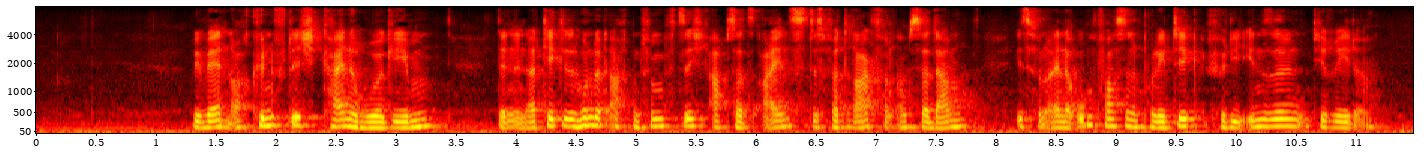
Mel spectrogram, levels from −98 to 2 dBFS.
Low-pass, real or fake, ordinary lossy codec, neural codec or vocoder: none; fake; none; codec, 16 kHz, 4 kbps, X-Codec, WavLM features, trained on Multilingual LibriSpeech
